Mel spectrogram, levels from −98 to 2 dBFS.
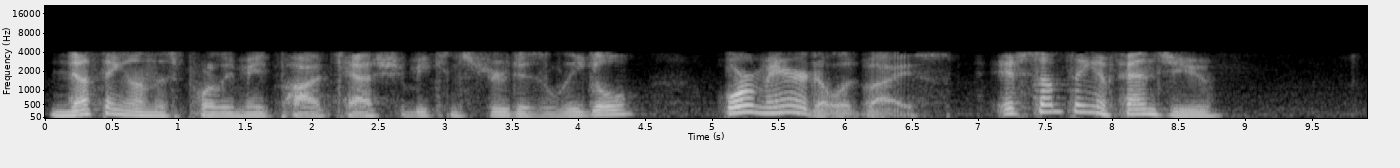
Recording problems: garbled, watery; badly; nothing above 4 kHz
wrong speed, natural pitch; too slow; 0.6 times normal speed

